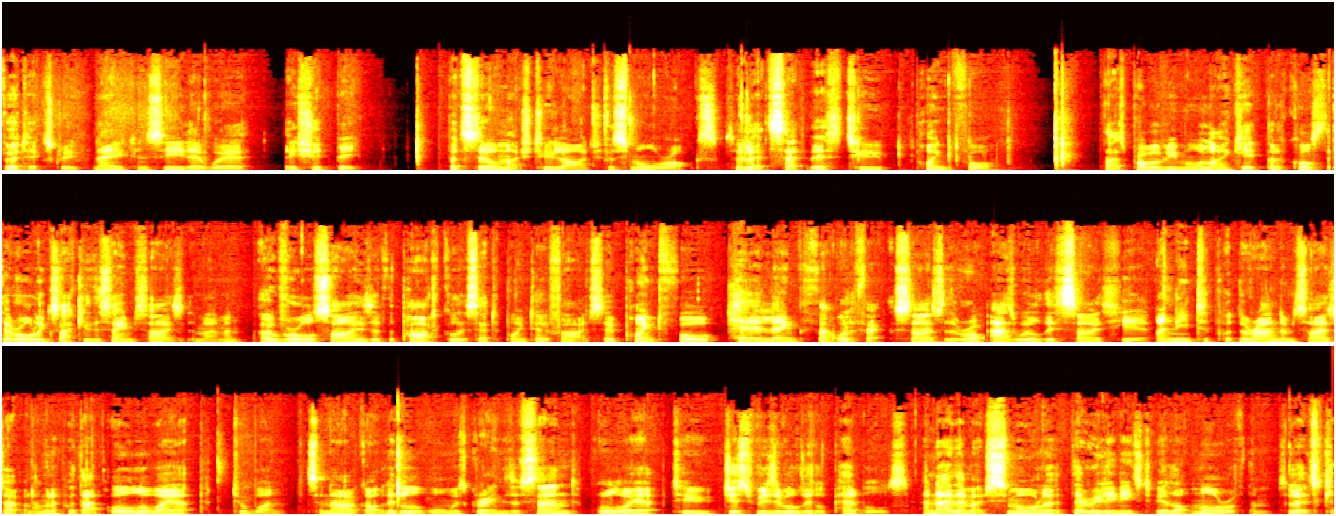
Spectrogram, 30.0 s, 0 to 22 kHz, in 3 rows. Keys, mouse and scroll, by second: 0.9-1.7 scroll down 2, 1.7-3.1 middle drag, 3.1 KP_0, 4.4 click, 6.7 KP_Decimal, 7.2 KP_4, 7.9 KP_Enter, 18.7 click, 25.3 scroll up 1.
